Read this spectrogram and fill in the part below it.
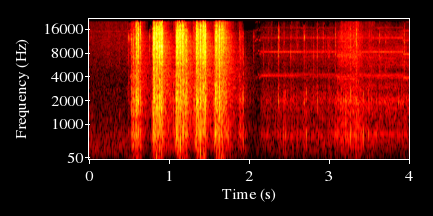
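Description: A 15mm socket on a ratchet with swivel and extension works at a starter bolt on a 1999-2004 Jeep Grand Cherokee 4.7L V8: five quick, sharp clicking bursts close up, then faint fiddling.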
